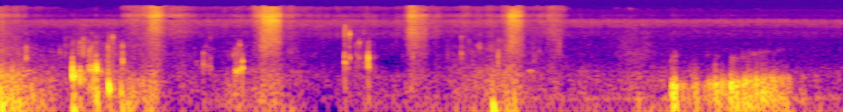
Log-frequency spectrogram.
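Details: Man's hungry stomach rumbling at night: irregular low gurgles, squelches and a longer rumble of an empty stomach, ordinary hunger borborygmi.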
